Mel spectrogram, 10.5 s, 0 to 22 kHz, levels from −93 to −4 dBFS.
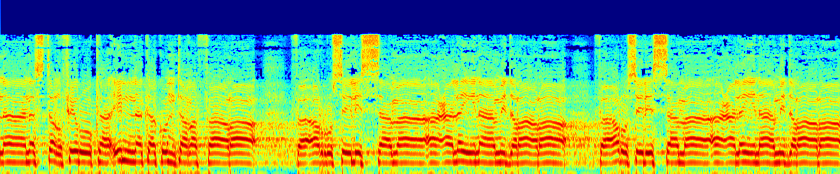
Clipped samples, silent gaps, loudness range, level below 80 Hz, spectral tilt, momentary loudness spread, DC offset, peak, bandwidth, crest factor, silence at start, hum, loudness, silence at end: under 0.1%; none; 1 LU; -40 dBFS; -4 dB/octave; 3 LU; 0.4%; -2 dBFS; 11 kHz; 8 dB; 0 s; none; -10 LUFS; 0 s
